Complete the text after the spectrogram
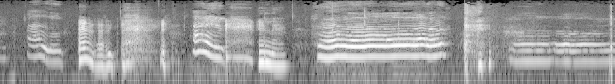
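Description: A toddler squeals and babbles excitedly up close.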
